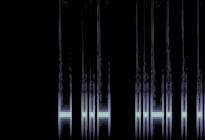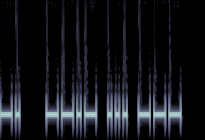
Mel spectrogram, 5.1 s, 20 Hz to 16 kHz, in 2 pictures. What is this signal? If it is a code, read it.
Morse code, heard as a keyed tone, about 33 wpm, 700 Hz. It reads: TU FER QSO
